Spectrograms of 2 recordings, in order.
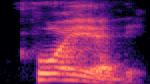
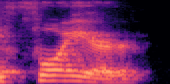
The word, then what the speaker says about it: foyer: you enter, the entranceway, is I would say foyer, is the foyer. And in the US they say foyer. Oh my goodness, that sounds so strange to me, but it's spelled Foyer, right? same But spelling. we're like half French, right? So a lot of what our words and our pronunciation does also come from French, whereas it doesn't in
